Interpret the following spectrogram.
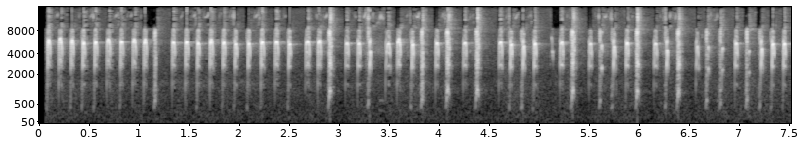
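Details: Red squirrel calling in a showy burst likened to rapping or beatboxing: rapid, steady series of high, thin squeaks mixed with sharp clicks, about six per second, with a few brief pauses, no other sounds.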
